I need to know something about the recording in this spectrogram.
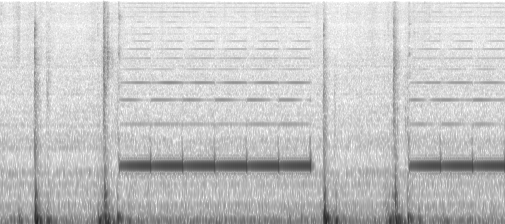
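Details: PT Cruiser CRD after fitting a new reversing switch to fix intermittent reversing lights: a couple of gear lever clunks, then a steady electronic bong repeating about three times a second; reverse chime sounds normally and reversing light works.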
